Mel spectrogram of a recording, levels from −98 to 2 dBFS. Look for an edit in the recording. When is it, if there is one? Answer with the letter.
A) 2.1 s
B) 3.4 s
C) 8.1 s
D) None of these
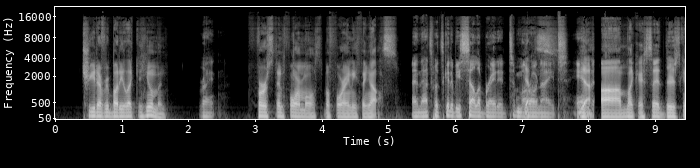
C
